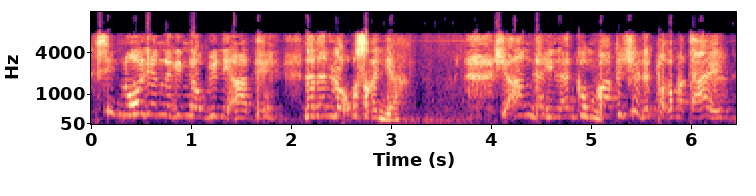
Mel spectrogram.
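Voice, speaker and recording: A woman's voice: high-pitched, normal speed, bright, forceful tone, slight background noise. A woman playing a bitter, vengeful young woman grieving her sister in a Filipino radio drama. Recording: dull lo-fi radio drama audio.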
